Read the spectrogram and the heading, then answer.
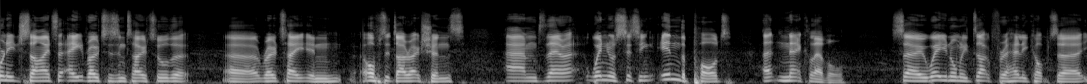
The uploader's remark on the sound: Live From The Guangzhou Autoshow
